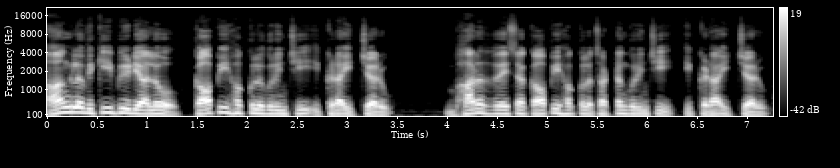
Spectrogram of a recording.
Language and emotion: Telugu, neutral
